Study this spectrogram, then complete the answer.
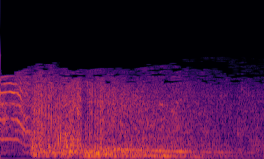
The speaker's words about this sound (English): What was that? That was a special effect. Oh, an explosion.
